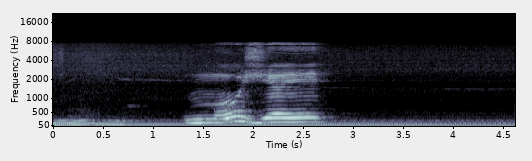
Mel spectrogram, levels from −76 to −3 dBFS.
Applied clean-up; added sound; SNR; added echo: none; Engine starting / Accelerating, revving, vroom / Car; 9 dB; reverberation time 0.4 s.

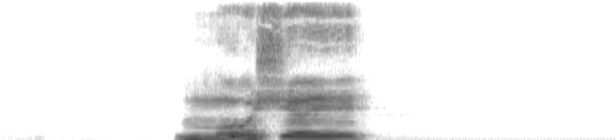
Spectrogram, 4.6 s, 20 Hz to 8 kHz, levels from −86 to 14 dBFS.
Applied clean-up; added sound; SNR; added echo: neural mask model DeepFilterNet 3.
